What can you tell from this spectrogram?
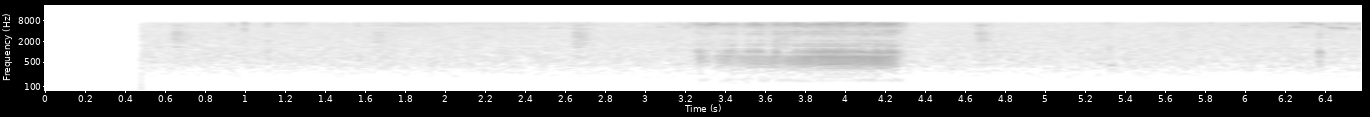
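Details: Pug snoring: a single rough, rasping snore swells for about a second midway, set against a steady background hiss.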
